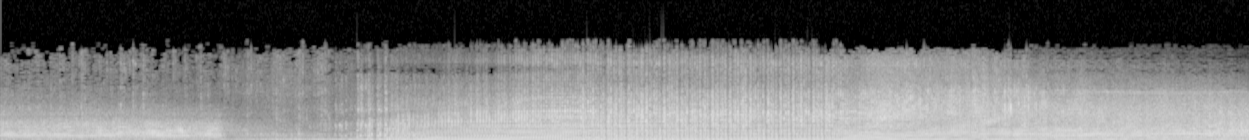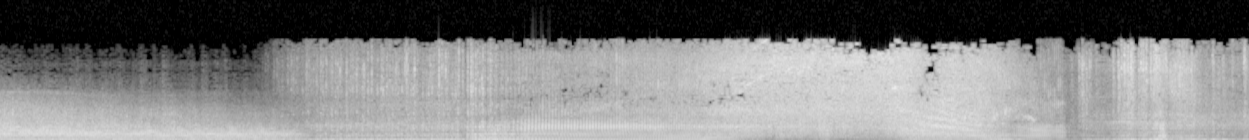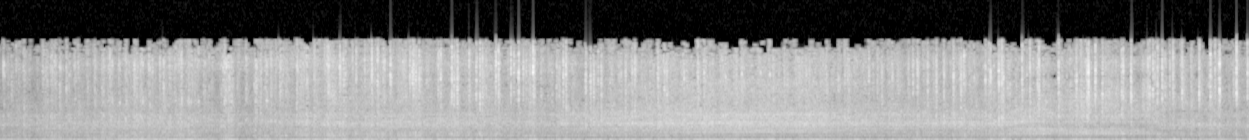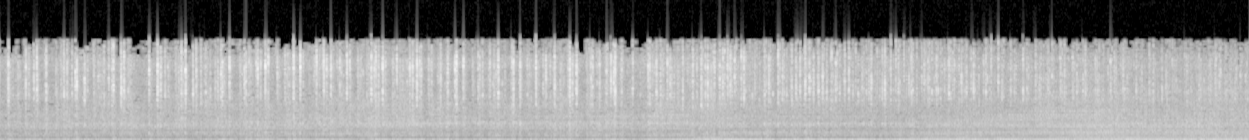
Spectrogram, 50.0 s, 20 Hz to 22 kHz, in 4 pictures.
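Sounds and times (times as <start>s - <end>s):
drag racer engine accelerating: 0.0s - 49.9s
pickup engine idling: 2.3s - 3.8s, 14.8s - 17.4s, 24.6s - 49.9s.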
